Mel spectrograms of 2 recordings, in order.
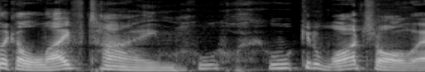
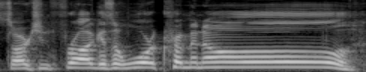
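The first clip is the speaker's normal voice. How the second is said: loud, high outburst; excited shout; 10 semitones higher, 6 dB louder than usual. Real, not acted. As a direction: blurt it out with glee. Outburst about cartoon frog.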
